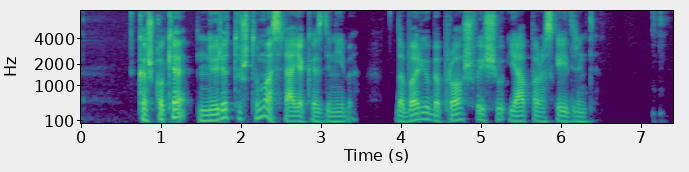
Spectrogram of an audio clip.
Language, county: Lithuanian, Vilnius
